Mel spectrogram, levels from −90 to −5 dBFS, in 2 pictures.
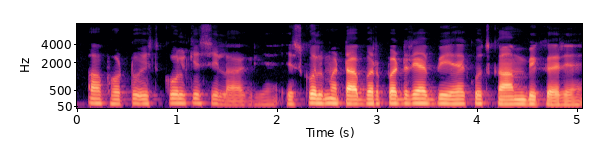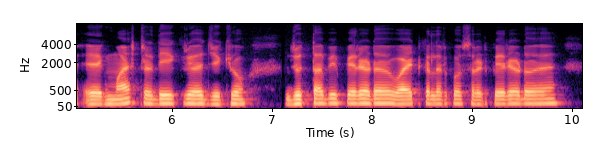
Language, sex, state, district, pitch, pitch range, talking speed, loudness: Marwari, male, Rajasthan, Nagaur, 110 Hz, 105-115 Hz, 210 wpm, -17 LUFS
